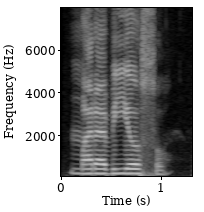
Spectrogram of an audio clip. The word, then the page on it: maravilloso: Spanish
